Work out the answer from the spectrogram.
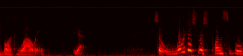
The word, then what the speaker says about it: Huawei: that correctly thank you Huawei well in my country a lot of people say who are we who are away what is Huawei wow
